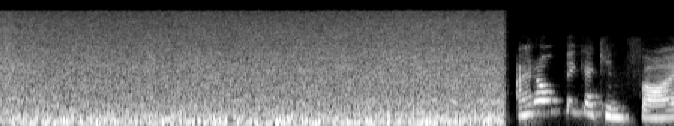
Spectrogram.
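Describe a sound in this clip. A waterfall roars and crashes loudly.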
